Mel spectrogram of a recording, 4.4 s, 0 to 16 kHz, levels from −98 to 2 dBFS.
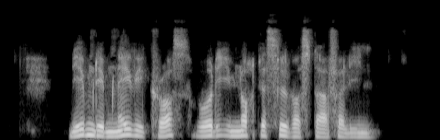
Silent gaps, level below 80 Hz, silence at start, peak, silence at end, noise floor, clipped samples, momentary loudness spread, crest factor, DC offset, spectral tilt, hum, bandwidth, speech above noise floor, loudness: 0.57-0.63 s; -54 dBFS; 0.3 s; -4 dBFS; 0.7 s; -49 dBFS; under 0.1%; 7 LU; 18 dB; under 0.1%; -7 dB/octave; none; 7.6 kHz; 28 dB; -22 LUFS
